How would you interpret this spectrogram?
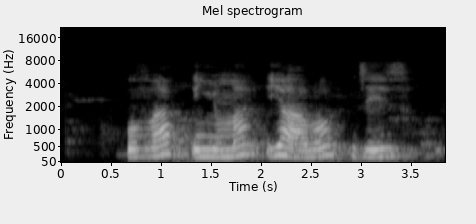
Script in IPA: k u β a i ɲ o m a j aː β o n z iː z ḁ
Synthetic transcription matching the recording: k u v a i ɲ u m a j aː β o n z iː z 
